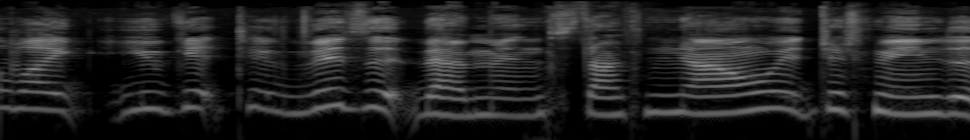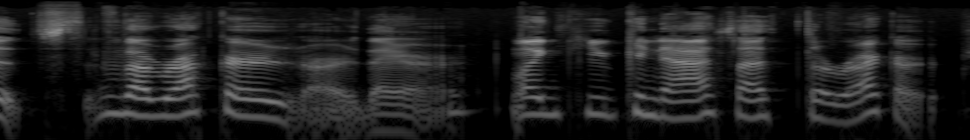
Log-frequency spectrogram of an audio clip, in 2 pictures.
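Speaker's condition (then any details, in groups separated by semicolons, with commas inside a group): Spastic cerebral palsy, mixed; mixed type, mostly spastic, involuntary jerking movements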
